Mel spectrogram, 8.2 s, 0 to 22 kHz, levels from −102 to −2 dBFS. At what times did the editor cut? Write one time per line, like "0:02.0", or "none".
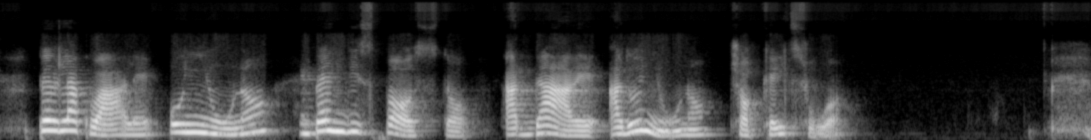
0:02.2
